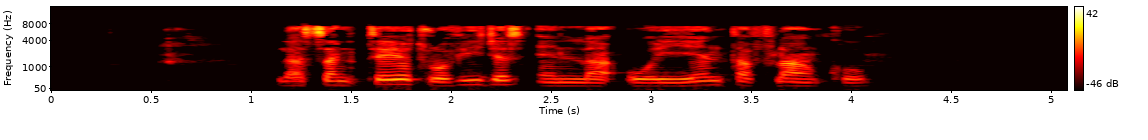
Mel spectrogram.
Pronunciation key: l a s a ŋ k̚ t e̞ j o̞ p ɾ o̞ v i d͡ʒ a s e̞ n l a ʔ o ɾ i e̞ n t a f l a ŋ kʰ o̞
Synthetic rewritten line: l a s a ŋ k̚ t e̞ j o̞ t ɾ o̞ v i d͡ʒ a s e̞ n l a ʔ o ɾ i e̞ n t a f l a ŋ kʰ o̞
